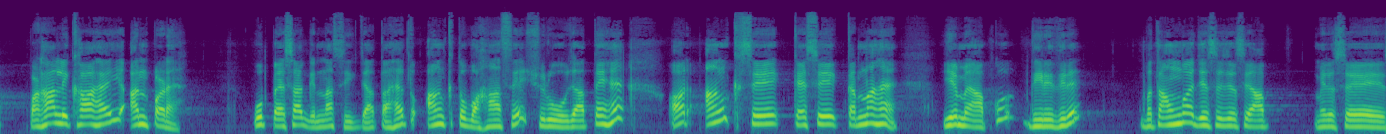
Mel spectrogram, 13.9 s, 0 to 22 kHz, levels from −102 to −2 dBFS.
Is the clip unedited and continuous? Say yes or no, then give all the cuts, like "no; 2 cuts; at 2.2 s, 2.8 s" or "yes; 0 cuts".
yes; 0 cuts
